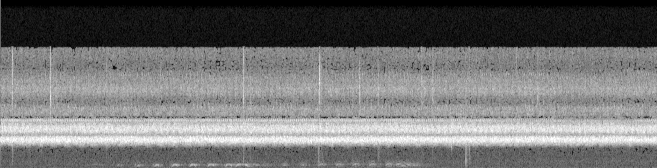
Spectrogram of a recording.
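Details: Grass insects on an early autumn night: a dense, steady, high-pitched chirring chorus runs unbroken throughout, while a rapid series of low owl hoots sounds twice in the middle, around three to eight seconds in.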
